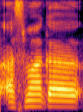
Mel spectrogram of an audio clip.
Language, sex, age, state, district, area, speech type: Sanskrit, male, 30-45, Telangana, Ranga Reddy, urban, spontaneous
